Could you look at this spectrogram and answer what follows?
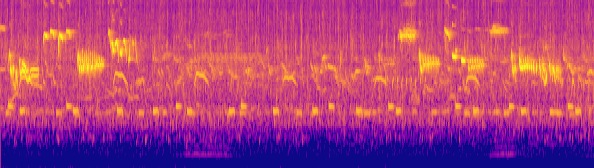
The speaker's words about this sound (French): Un rouge-gorge s'est approché. On le reconnaît tout de suite à sa petite voix et à son chant très musical.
